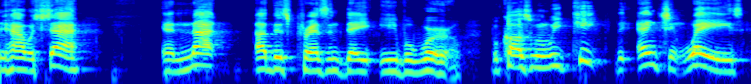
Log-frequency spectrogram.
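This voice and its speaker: Man, high-pitched voice, preaching scripture lesson, repetitive street-corner preacher cadence. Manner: repetitive, preachy, reads verses aloud slowly. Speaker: religious teacher.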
